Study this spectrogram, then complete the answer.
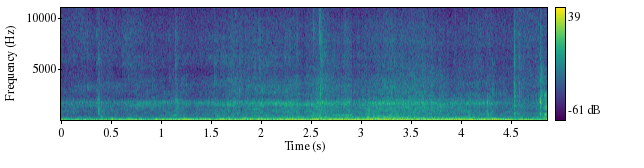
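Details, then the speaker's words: Daewoo Lanos while driving, after fixing the rattling brake caliper with a cut seal and a refitted screw. Only tyre and road rumble, with no clatter over bumps. Caliper quiet and sound. "никуда не делось все отлично суппорта тишина и покой"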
